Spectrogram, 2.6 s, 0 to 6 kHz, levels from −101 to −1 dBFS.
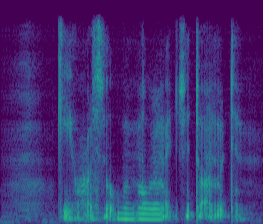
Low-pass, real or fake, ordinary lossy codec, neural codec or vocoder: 5.4 kHz; fake; none; autoencoder, 44.1 kHz, a latent of 192 numbers a frame, MeloTTS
